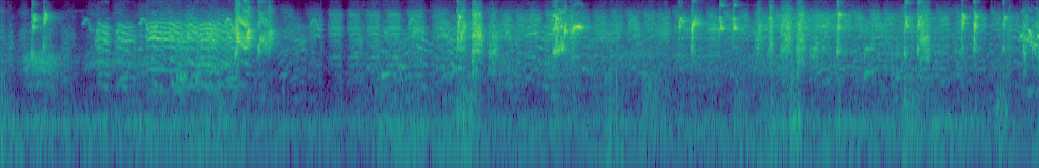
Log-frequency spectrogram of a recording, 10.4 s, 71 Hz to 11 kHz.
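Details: August 14, 2024 recording of pet budgies: busy chattering warble opening strongly, then scattered sharp chirps and clicks with brief pauses, a low hum running throughout.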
